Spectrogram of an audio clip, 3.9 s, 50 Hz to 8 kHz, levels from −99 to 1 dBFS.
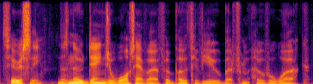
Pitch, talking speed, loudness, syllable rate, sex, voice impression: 95 Hz, 185 wpm, -17 LUFS, 5.5 syllables/s, male, masculine, adult-like, slightly thick, tensed, slightly dark, soft, fluent, cool, calm, slightly mature, friendly, reassuring, wild, kind, modest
